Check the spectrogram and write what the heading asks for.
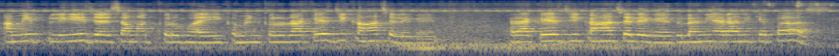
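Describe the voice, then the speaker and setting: A woman's voice: high-pitched, level tone, unhurried, roomy sound, noisy background. A woman hosting a casual live stream, reading out viewer comments and pleading and teasing as she repeats her lines.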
